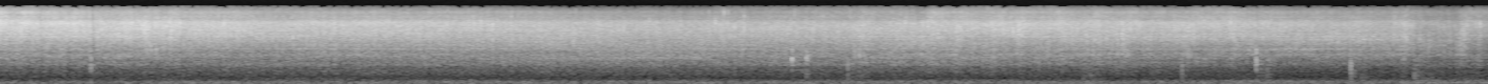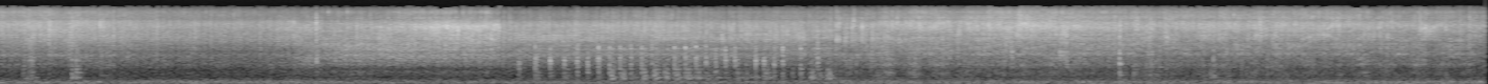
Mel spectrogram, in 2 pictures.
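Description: Food sizzles and hisses steadily in a hot pan.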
